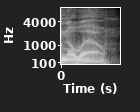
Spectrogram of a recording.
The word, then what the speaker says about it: JKMN: The pronunciation was Noel because it had no L.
